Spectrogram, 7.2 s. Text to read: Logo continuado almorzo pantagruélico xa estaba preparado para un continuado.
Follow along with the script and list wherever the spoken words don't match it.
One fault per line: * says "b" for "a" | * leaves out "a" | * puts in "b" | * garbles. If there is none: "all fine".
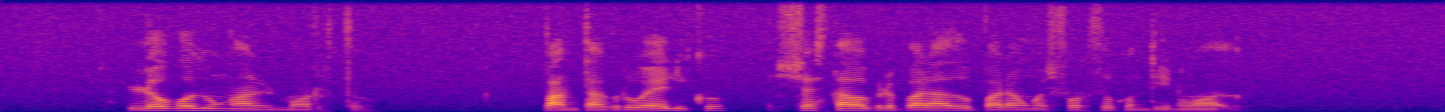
* says "dun" for "continuado"
* puts in "esforzo"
